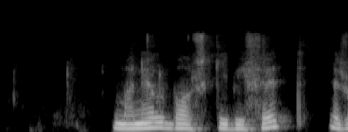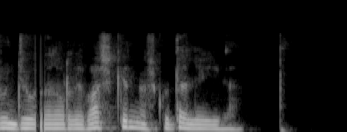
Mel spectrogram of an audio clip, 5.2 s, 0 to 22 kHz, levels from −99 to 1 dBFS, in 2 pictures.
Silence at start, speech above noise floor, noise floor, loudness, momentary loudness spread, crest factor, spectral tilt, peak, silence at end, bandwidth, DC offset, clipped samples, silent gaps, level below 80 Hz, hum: 0.85 s; 43 dB; -75 dBFS; -33 LUFS; 11 LU; 16 dB; -9 dB/octave; -18 dBFS; 0.5 s; 7.6 kHz; under 0.1%; under 0.1%; 2.35-2.46 s, 4.65-4.69 s; -64 dBFS; none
